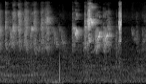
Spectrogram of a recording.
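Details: Green Fischer's lovebird pair singing and chirping, with a second of dense, buzzy, high chatter, then a brief quiet gap followed by sharp, shrill chirps and squeaks in quick, uneven bursts.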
